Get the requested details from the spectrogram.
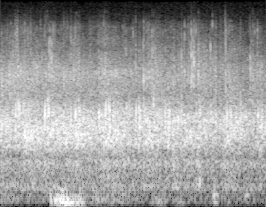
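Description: Steady applause from an audience giving God a round of applause, a dense, continuous clatter of many hands clapping at an even loudness throughout, with no one speaking over it.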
